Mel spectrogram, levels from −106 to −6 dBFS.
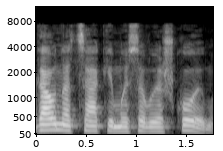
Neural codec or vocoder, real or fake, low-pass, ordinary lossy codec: none; real; 7.2 kHz; MP3, 64 kbps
